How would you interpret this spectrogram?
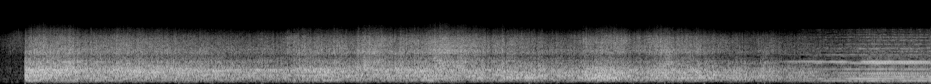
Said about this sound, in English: That explosion had ripped Tony's spaceship open, blew me out through a rip in the wall, and as I lay dazed on the ground, I saw the Thonian spaceship go spinning wildly around up into the sky and out into space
